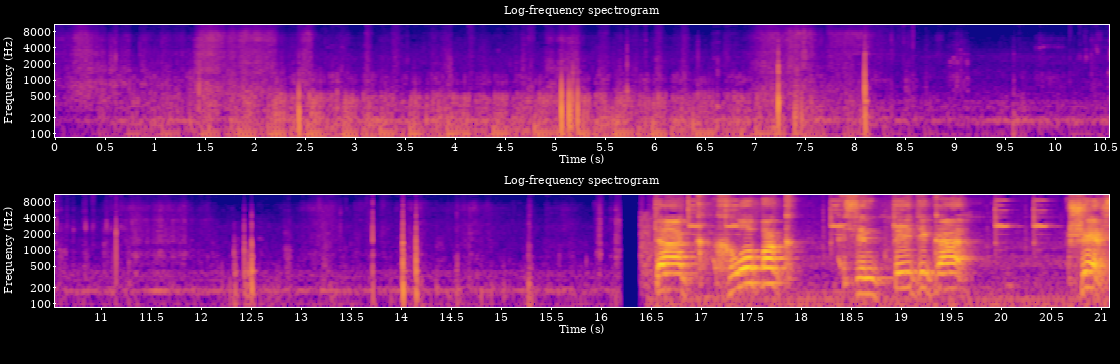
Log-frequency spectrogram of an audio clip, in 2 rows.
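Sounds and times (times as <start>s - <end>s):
cat purring: 0.0s - 15.9s.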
